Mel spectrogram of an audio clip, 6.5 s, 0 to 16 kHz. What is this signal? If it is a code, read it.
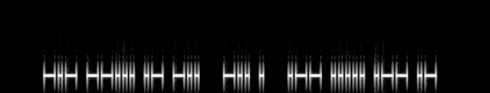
Morse code, heard as a keyed tone, about 25 wpm, 700 Hz. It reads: K7AD DE W5WA
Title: USA Callsign DE Callsign - 4 Characters - 25wpm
